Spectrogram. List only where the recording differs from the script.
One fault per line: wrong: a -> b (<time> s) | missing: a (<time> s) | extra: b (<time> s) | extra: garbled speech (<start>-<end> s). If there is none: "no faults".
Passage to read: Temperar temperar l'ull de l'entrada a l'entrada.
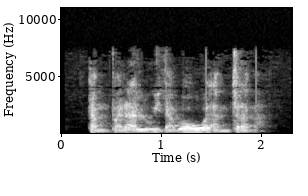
missing: temperar (0.7 s)
wrong: l'entrada -> bou (1.2 s)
